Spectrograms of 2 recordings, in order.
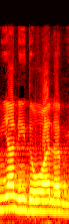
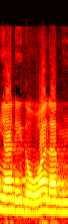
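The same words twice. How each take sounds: The two takes are said the same way.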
